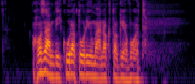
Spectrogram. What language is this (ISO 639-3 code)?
hun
